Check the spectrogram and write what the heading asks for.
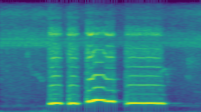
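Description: Xutuli, the Assamese clay whistle, blown in four clear, pure notes: two short low ones, a slightly higher one, then a longer held note back at the low pitch that stops about three quarters of the way through.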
